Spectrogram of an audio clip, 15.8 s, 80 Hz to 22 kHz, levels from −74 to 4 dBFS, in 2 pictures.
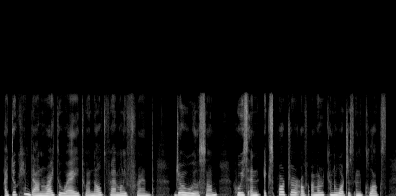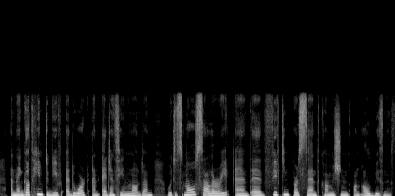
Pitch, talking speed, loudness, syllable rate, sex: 220 Hz, 175 wpm, -17 LUFS, 4.8 syllables/s, female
